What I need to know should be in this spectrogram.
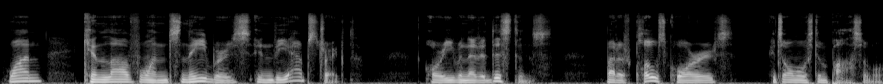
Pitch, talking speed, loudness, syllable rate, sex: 110 Hz, 135 wpm, -19 LUFS, 5.0 syllables/s, male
